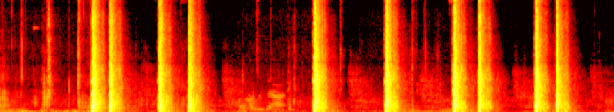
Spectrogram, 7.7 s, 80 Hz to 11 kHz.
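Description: Glock 34 9mm pistol firing ten shots, mostly in quick pairs: two pairs in the first half, two single shots, then two more pairs near the end.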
